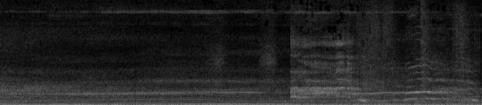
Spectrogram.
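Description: Horror film soundtrack: a low, steady droning score, joined about four seconds in by a woman's muffled, gagged screams.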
